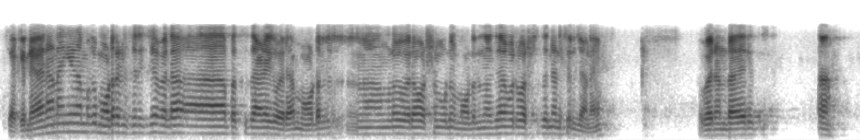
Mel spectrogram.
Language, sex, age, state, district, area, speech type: Malayalam, male, 45-60, Kerala, Idukki, rural, conversation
